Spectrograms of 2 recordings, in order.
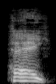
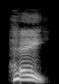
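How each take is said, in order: First: It is said in a deep, gruff voice. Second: It is said in a high, weird voice.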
